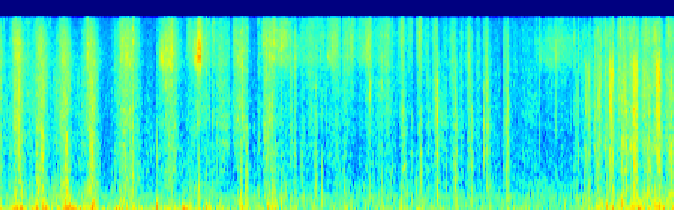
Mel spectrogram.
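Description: Fingertips and nails scratch and rub the collar and chest of a white knit cotton t-shirt worn on the body. Quick, uneven scratchy strokes come about three per second, with bright crackling bursts over a soft low rumble. A faint steady hum sits underneath, and the strokes fade a little midway before growing louder again at the end.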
